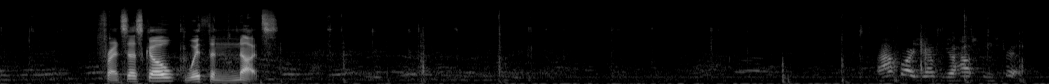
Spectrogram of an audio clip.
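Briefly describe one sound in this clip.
Poker chips click together in a hand.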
